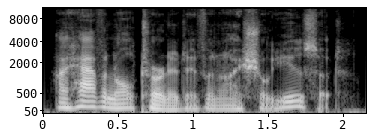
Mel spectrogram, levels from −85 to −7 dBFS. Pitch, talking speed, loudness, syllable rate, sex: 105 Hz, 250 wpm, -22 LUFS, 7.9 syllables/s, male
